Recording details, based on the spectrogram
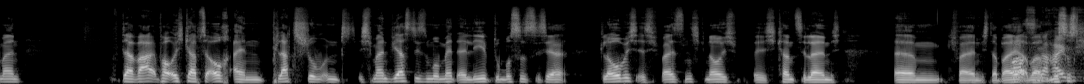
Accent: Wiesbaden, Hesse, Germany; Ich komme aus Wiesbaden und da muss man natürlich Local Support zeigen.

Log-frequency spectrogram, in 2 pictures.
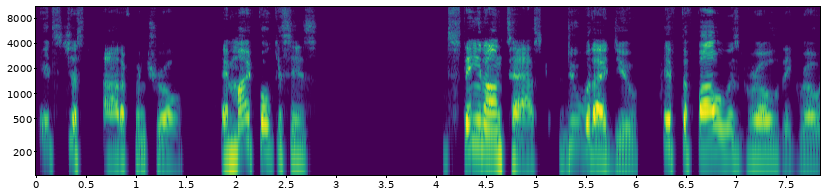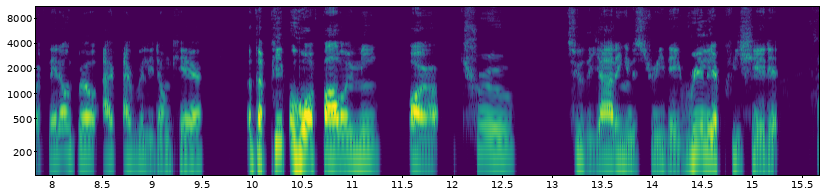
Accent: New York, United States; I'm originally from New York.

